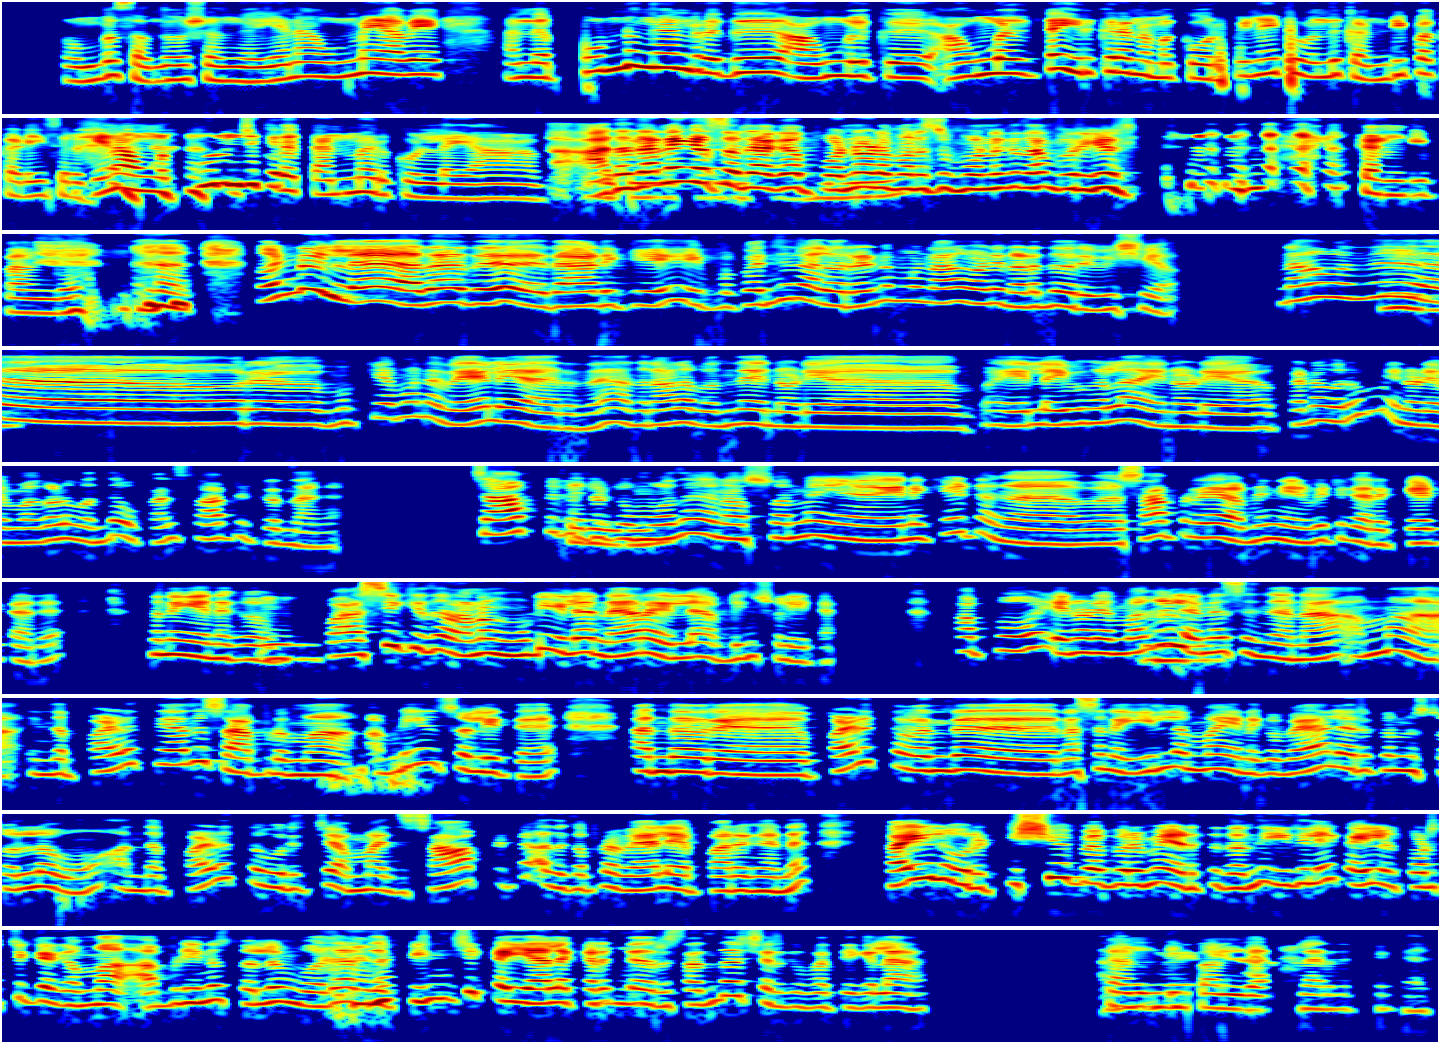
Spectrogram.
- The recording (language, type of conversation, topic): Tamil, podcast, சந்தோஷத்தை வெளிப்படுத்தவும் துன்பத்தைப் பகிரவும் உங்கள் வீட்டில் இடமும் வாய்ப்பும் இருந்ததா?
- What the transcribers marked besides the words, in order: laugh; unintelligible speech; other noise; laughing while speaking: "பொண்ணுக்குதான் புரியும்னு"; laugh; drawn out: "வந்து"; tapping; in English: "டிஷ்யூ பேப்பருமே"; laugh; joyful: "அந்த பிஞ்சு கையால கெடச்ச ஒரு சந்தோஷம் இருக்கு பாத்தீங்களா, அது உண்மையிலயே ஆறுதல இருந்துச்சுங்க"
